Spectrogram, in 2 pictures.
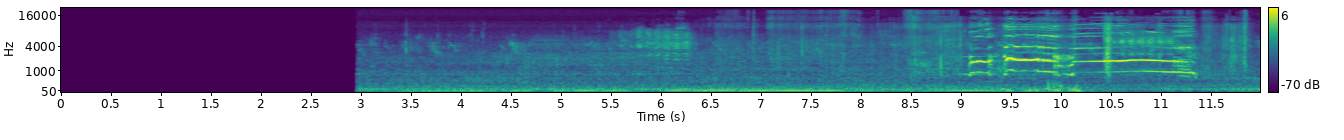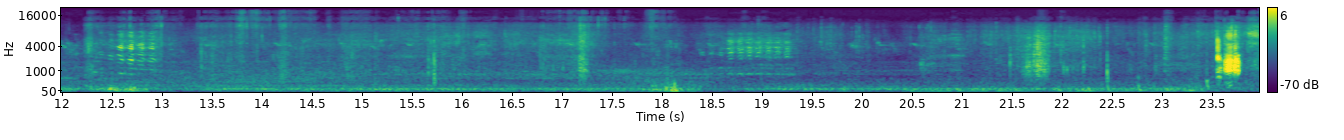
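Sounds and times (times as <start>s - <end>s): steady low rumble: 3.0s - 23.6s
rooster crowing: 8.7s - 11.5s.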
